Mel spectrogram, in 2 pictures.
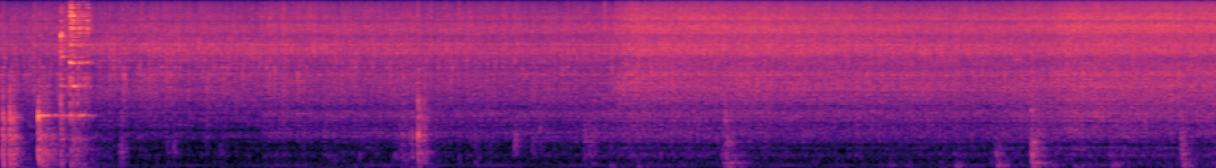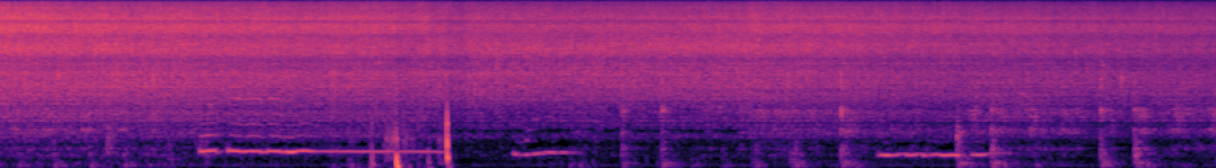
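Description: Chopped garlic sizzling in hot oil in a frying pan, stirred with a wooden spatula, with occasional knocks of the spatula against the pan. The sizzle grows louder about six seconds in.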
